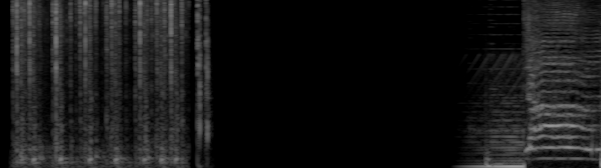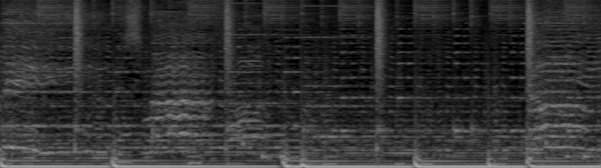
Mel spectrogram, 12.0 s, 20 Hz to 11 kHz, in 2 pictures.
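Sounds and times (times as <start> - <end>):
typewriter keys clacking: 0.0 - 2.1.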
